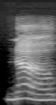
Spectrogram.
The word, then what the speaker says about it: know: fill that in now you know careful that's a silent k finger spaces all out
